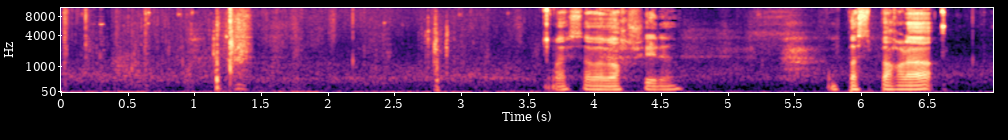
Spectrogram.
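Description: Footsteps crunch softly on snow.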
